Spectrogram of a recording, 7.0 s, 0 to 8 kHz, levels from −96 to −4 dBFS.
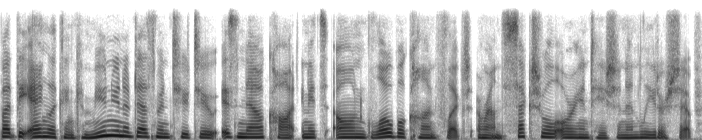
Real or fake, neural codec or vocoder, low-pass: real; none; 7.2 kHz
